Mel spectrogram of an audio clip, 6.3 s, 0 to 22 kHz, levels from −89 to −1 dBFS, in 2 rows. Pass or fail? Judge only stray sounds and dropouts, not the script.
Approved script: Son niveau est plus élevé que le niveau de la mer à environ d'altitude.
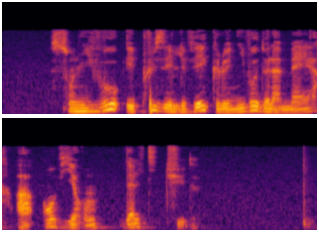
pass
